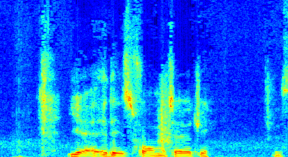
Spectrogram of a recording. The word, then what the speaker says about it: thaumaturgy: That's not a shit pronunciation. Well, I could distract him. I think thaumaturgy is correct. Yeah, it is thaumaturgy.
